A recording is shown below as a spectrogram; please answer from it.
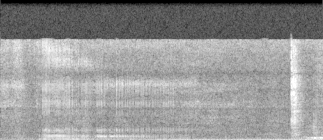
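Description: A faint, short vocal sound from a Bullmastiff puppy about half a second in, over a low steady hum that starts about a second in.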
